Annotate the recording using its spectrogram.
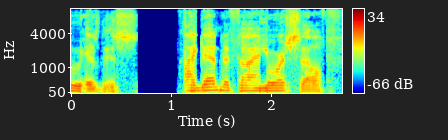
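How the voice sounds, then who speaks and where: A put-on character voice from a male speaker, delivered at a fairly slow pace. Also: fairly low pitch for a man. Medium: audio drama.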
